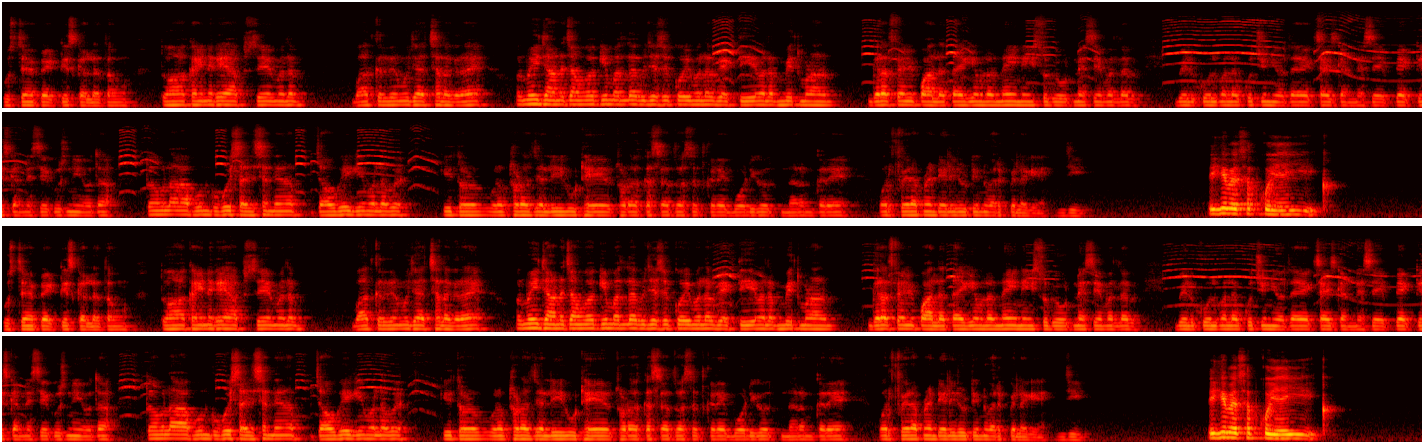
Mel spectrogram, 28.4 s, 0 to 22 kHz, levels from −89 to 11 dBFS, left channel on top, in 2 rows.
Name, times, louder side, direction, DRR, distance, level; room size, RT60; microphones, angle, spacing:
voice 1, 0.0-1.2 1.6-3.0 3.5-4.8 5.1-8.3 8.7-11.3 11.7-15.3 15.6-18.2 18.6-22.6 23.0-25.0, right 2 dB, 25° right, 4 dB, 0.5 m, -36 dB
sound 1, 7.1-7.6 8.6-9.0 9.4-9.7 10.2-11.0 11.6-12.8 13.1-14.4 15.4-15.8 16.3-16.6 17.1-17.4 17.7-18.5, left 4 dB, 20° left, 0.7 m, -49 dB
voice 2, 26.3-27.4, right 3 dB, 75° right, 6 dB, 0.8 m, -27 dB
6.4 x 2.8 x 5.4 m, 0.33 s
head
